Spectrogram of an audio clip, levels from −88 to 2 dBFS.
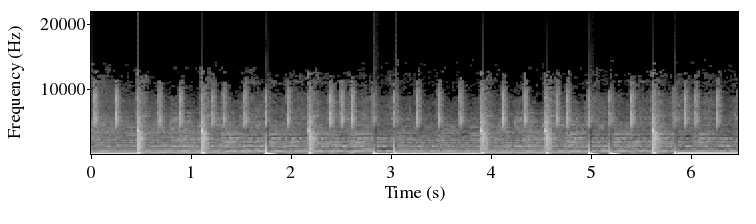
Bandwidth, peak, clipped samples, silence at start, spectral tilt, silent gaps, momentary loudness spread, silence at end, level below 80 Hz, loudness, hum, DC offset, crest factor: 13 kHz; 0 dBFS; 0.8%; 0 s; -5 dB/octave; none; 10 LU; 0 s; -16 dBFS; -15 LUFS; none; under 0.1%; 12 dB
